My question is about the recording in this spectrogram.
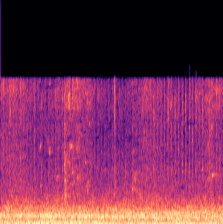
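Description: Steady rolling rumble of a four-wheel pedal surrey running down a gentle hill on asphalt, with wind on the microphone.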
